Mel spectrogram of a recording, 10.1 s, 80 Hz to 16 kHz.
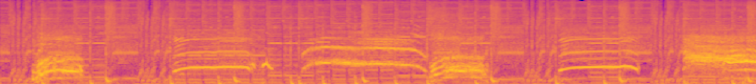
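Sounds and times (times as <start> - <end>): goat screaming: 0.4 - 1.2, 2.3 - 6.6
electronic dance music: 2.2 - 10.0.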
